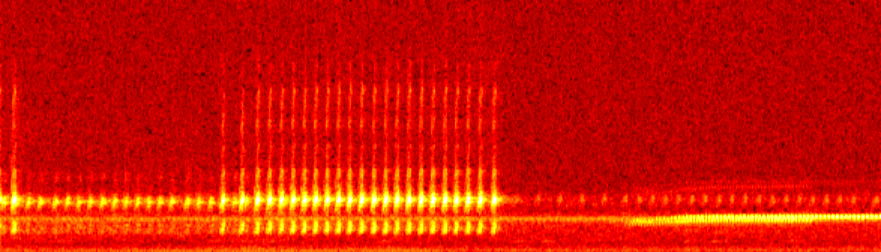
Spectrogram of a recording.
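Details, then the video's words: At night in mid-April in north-east Italy, pond tree frogs give a fast series of sharp pulsed croaks, then stop, leaving a continuous even trill of mole crickets. "relaxing singing tree frogs in pond and trilling mole crickets by night"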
